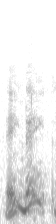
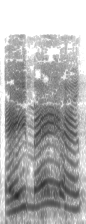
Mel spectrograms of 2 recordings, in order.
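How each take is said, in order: First: Soft, high amen with a rise; a small, questioning mock church amen; church lingo. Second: Booming, drawn-out high amen; church lingo. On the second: Retold or imitated. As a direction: belt out a mock congregational amen. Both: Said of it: "church has its own, own lingo".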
